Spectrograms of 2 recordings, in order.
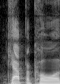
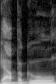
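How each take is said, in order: First: The full standard form with final vowel. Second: Italian-American form, voiced consonants, final vowel dropped.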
